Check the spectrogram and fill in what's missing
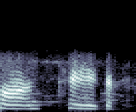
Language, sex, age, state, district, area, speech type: Dogri, female, 18-30, Jammu and Kashmir, Samba, rural, conversation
